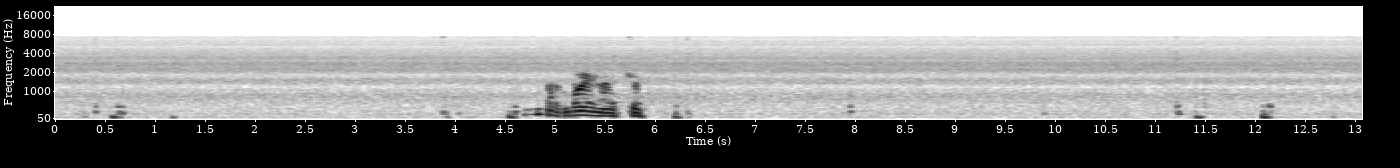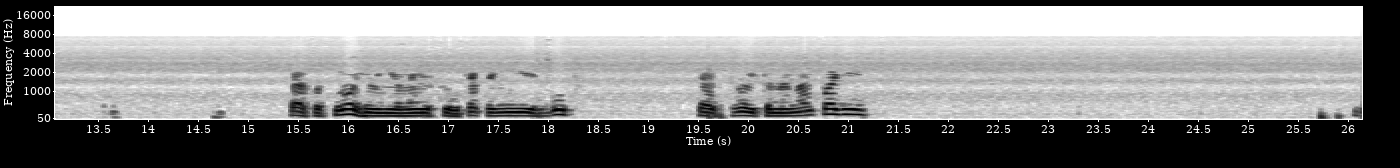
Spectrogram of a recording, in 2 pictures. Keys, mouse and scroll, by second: 0.4 click, 0.8-4.0 middle drag, 4.6 scroll up 1, 4.9-5.8 middle drag, 6.3 click, 8.2-11.3 middle drag, 12.1-13.7 middle drag, 14.9 middle click, 19.7 KP_3, 25.8 r.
